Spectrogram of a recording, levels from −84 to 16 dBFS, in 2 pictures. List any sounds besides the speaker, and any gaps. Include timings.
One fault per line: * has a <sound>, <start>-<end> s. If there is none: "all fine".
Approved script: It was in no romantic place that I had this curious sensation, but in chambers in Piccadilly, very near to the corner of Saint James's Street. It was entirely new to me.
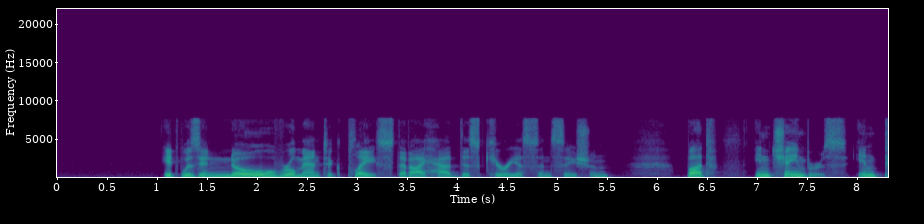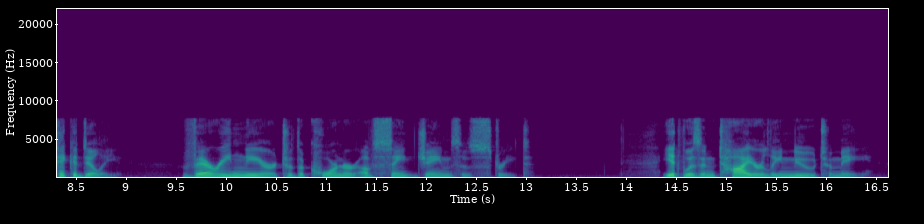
all fine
